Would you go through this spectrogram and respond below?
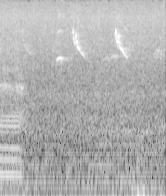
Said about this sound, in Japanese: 僕が全然座ったとこから動かないのでそれをいいことにしてかヒヨドリがめっちゃ近くに寄ってきてますいっぱいいますね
